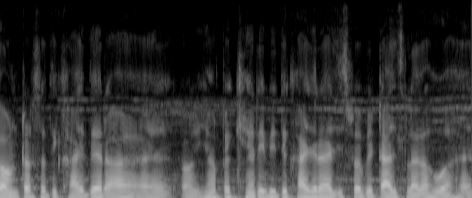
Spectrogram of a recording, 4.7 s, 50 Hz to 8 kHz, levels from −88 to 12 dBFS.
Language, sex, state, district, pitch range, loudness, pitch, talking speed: Hindi, male, Punjab, Pathankot, 115-120 Hz, -21 LUFS, 120 Hz, 280 wpm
